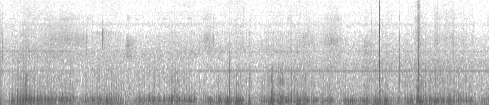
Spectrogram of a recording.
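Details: Soft rumbling purr from a domestic cat, captured ear to ear in stereo with no talking; the purr rises and falls with each breath roughly every one and a half seconds, dotted with small clicks and taps.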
